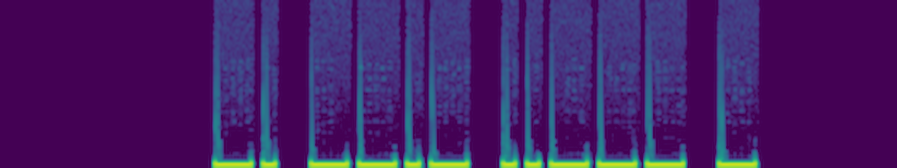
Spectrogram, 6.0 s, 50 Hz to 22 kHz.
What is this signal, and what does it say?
Morse code, heard as a keyed tone, about 15 wpm, 700 Hz. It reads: NQ2T
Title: USA Call Signs - 4 Characters - Repeated 3x - 15wpm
